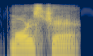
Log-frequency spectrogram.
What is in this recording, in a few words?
"Morris chair", Indian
